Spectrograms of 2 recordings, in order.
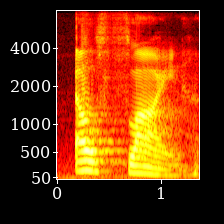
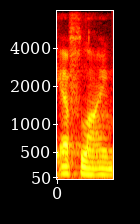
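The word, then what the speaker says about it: Elflein: It's and I keep saying his name wrong, but it's Elfline. I say F-line, but that's not right.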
